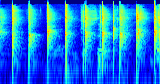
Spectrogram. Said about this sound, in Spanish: me gusta aplaudir?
